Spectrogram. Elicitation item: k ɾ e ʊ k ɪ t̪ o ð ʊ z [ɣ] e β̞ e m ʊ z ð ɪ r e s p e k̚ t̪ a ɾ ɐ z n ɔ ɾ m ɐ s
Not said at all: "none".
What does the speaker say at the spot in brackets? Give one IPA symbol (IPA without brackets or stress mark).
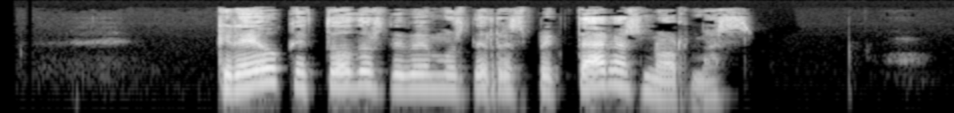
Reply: ð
